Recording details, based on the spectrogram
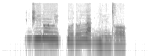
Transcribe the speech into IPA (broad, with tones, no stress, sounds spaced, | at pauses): d͡ʒ ĩ˦ ɾ ɔ̃˦ l i˦˨ k͡p u˧ ɾ u˦ l a˧ ɡ͡b ĩ˨ d ɔ˨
